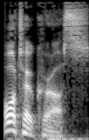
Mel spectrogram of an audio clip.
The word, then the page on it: autocross: anglais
